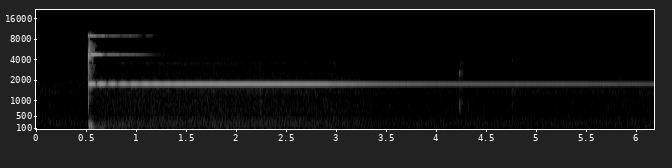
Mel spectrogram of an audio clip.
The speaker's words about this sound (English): Before we get into the talk, let's take a mindful pause to help center and ground ourselves. I will start and end it with a chime.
